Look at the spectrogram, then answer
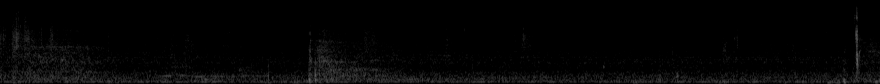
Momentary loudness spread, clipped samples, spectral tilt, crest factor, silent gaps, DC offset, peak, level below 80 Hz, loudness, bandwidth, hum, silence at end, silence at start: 9 LU; under 0.1%; -4 dB/octave; 32 dB; none; under 0.1%; -24 dBFS; -74 dBFS; -56 LUFS; 16 kHz; none; 0 s; 0 s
